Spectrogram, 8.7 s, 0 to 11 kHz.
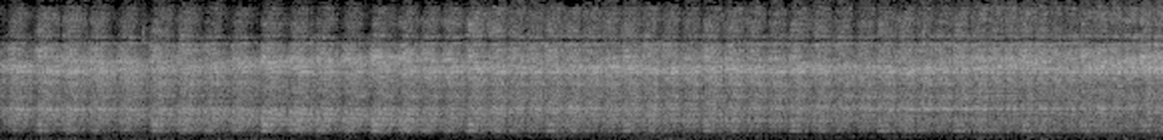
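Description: Factory DCC sound decoder in a Mantua 0-6-0 Pennsylvania saddle tank switcher model playing a steady steam-locomotive hiss through its small speaker, with a faint, even pulsing.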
